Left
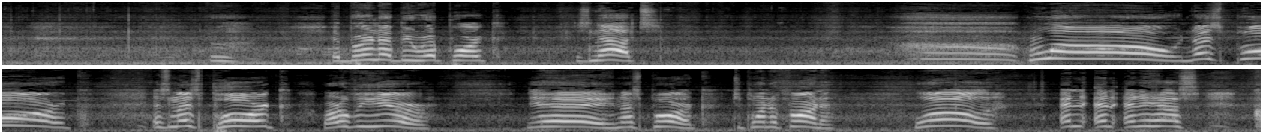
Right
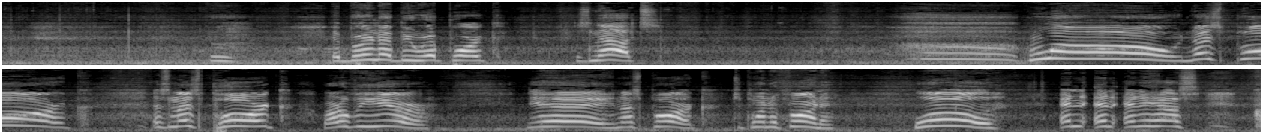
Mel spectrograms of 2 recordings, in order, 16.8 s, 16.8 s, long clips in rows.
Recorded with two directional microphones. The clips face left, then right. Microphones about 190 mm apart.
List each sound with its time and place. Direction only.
1.4 s speech: 15° right (ahead or behind)
5.9 s gasp: 15° right (ahead or behind)
9.4 s speech: 5° right (ahead or behind)
13.4 s speech: 20° right (ahead or behind)
14.5 s speech: 40° right (ahead or behind)
15.4 s speech: 25° right (ahead or behind)
15.9 s speech: 10° right (ahead or behind)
